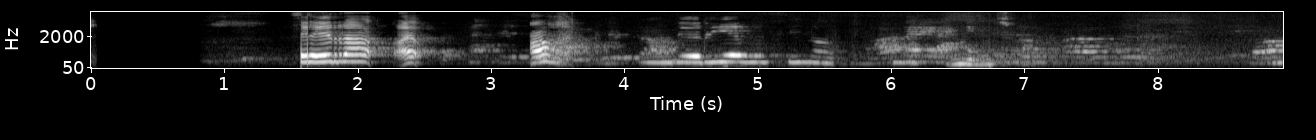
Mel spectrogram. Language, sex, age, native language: Icelandic, male, 9, Icelandic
